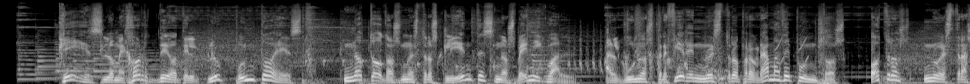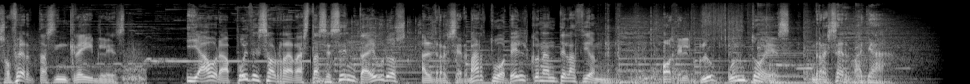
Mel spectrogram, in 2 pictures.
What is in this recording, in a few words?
Radio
